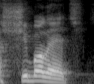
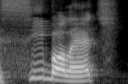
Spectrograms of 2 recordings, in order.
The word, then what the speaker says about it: chibolete: respondesse que não diziam Então diga chibolete pronuncie a palavra chibolete se ele dissesse sibolete sem conseguir pronunciar corretamente a palavra prendiam e matavam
